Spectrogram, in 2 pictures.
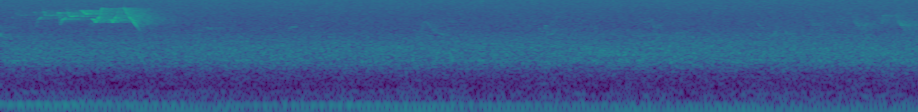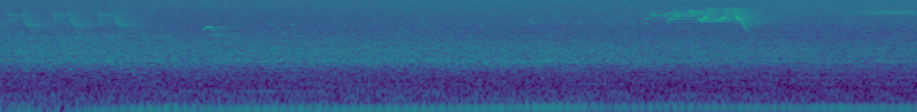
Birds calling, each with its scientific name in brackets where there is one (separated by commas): Ovenbird (Seiurus aurocapilla), Chestnut-sided Warbler (Setophaga pensylvanica), American Robin (Turdus migratorius)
